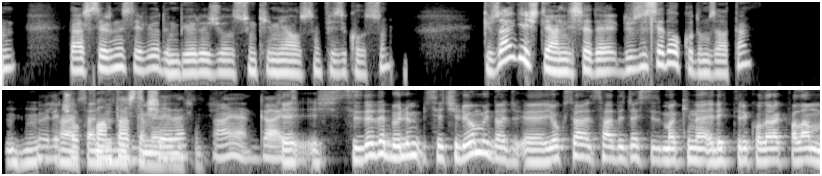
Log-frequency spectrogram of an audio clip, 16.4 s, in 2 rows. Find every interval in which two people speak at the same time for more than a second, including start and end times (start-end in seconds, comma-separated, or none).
8.5-10.2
